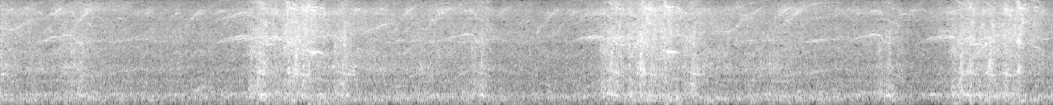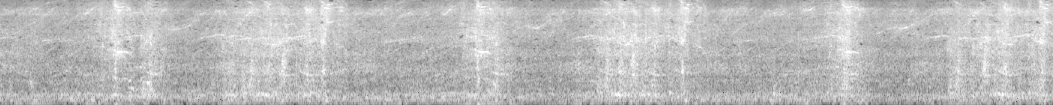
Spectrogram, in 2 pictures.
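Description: Electric slot cars racing around a large banked slot car track: a high-pitched whine from their motors, with the cars' sound swelling and fading each time one passes close by, about every two to five seconds.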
